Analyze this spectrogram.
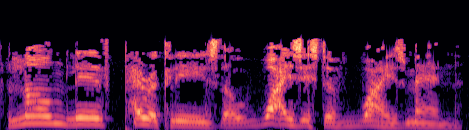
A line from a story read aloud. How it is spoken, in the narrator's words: The people cheered loudly at this and said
